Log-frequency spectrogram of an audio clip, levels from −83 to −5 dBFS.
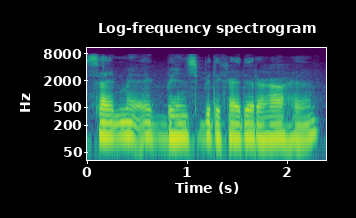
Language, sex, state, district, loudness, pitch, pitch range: Hindi, male, Arunachal Pradesh, Papum Pare, -19 LUFS, 110 Hz, 105-115 Hz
